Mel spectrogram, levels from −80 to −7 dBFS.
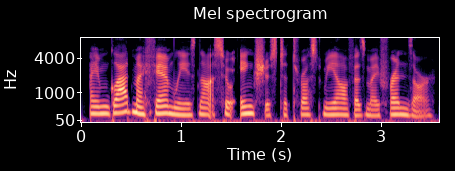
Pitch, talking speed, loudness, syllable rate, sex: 190 Hz, 285 wpm, -19 LUFS, 6.3 syllables/s, female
